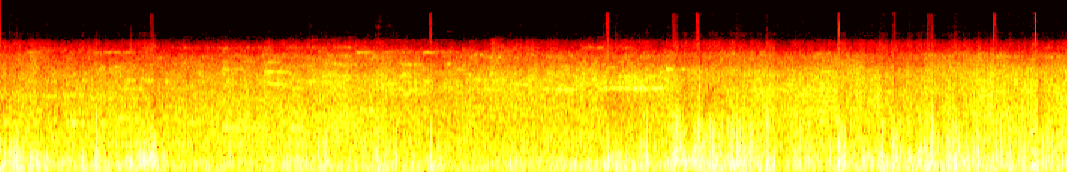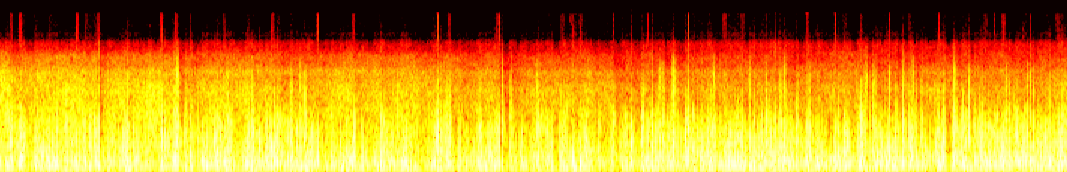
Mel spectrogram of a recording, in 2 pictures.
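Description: Wind rushes and buffets past from a moving vehicle, growing louder.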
